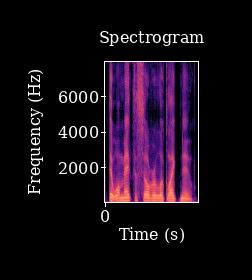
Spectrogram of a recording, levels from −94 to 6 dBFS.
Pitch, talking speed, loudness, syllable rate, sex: 150 Hz, 255 wpm, -19 LUFS, 5.6 syllables/s, female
